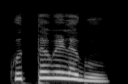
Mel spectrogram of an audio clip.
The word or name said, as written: ಕುತ್ತವೆಳಗು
